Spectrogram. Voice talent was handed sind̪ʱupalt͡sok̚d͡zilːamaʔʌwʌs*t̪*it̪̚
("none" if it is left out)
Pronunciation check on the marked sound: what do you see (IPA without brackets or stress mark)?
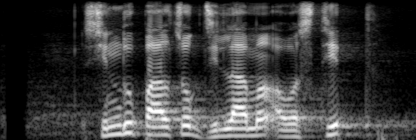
t̪ʰ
